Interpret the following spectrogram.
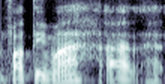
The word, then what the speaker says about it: Fatimah: Dalam pengucapan Fatimah, hati-hati yang panjang itu fa-nya ya. Kadang-kadang orang kita itu yang panjang to-nya.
